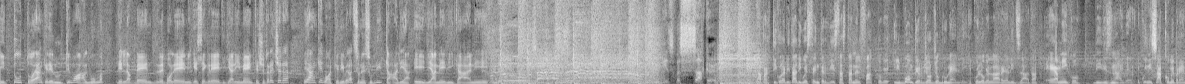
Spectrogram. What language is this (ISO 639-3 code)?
ita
